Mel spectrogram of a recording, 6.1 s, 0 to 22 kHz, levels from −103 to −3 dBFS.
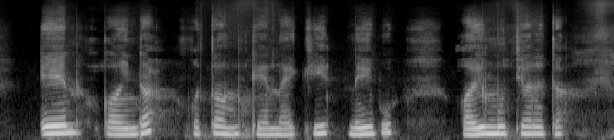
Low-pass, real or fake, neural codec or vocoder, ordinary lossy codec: none; fake; codec, 44.1 kHz, 7.8 kbps, Pupu-Codec; none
